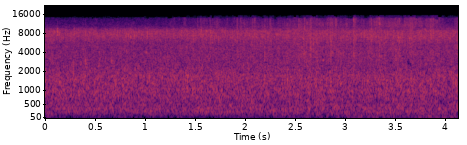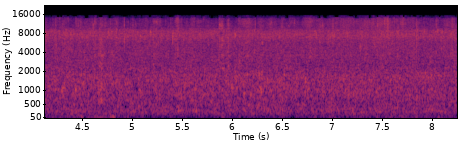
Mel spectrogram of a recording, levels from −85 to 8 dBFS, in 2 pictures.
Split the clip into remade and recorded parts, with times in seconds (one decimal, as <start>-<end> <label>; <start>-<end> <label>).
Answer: 0.0-2.4 recorded; 2.4-3.2 remade; 3.2-5.6 recorded; 5.6-6.8 remade; 6.8-8.3 recorded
